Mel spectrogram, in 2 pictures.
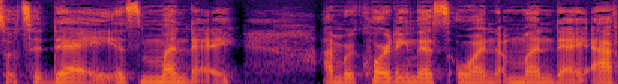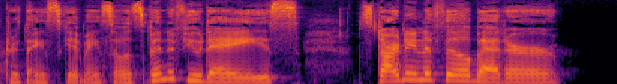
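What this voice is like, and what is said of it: Slightly raspy, hoarse voice. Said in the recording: “my voice may sound a little raspy and not normal”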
